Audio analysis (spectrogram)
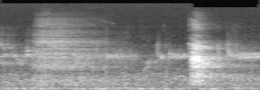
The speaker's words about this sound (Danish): Find et sted, hvor du kan sætte dig ned og lige lukke øjnene. Tag en dyb vejrtrækning.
